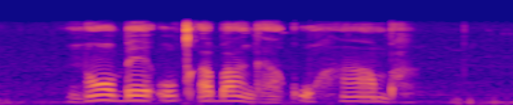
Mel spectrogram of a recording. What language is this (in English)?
Swati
